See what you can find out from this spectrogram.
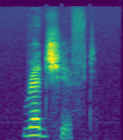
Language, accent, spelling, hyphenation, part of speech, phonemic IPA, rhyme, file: English, US, redshift, red‧shift, noun / verb, /ˈɹɛdˌʃɪft/, -ɛdʃɪft, En-us-redshift.ogg
- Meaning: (noun) An increase in the wavelength of a photon or of light while in transit, corresponding to a lower frequency and a shift toward the red end of the electromagnetic spectrum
